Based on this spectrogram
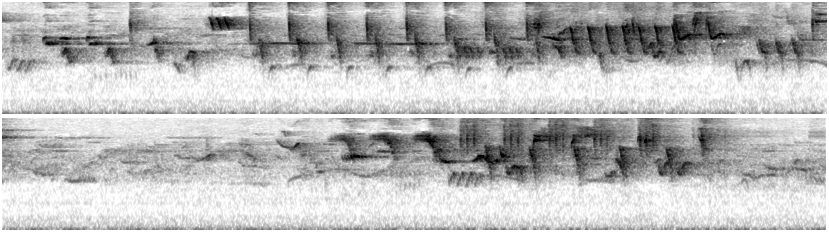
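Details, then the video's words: Common nightingale song: rapid, pulsed trills and repeated sharp notes in quick bursts, rich and varied, with a steady low rumble of background noise underneath. "Bülbül sesi"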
